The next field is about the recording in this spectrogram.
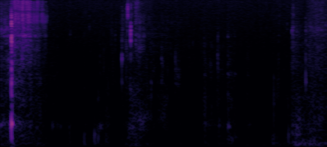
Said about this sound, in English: I'll take another sip of my coffee and take a breath.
